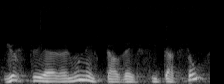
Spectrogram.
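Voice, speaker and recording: A man's voice: medium pitch, lively intonation, fast talker, phone-quality sound, lightly acted. An actor playing a humble, naive shop boy who earnestly vows loyalty, in a 1970s radio play. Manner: earnest, rambling, comic. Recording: old radio broadcast with faint hiss.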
